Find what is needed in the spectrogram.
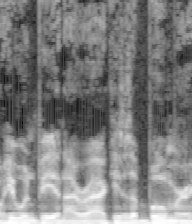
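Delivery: ordinary delivery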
